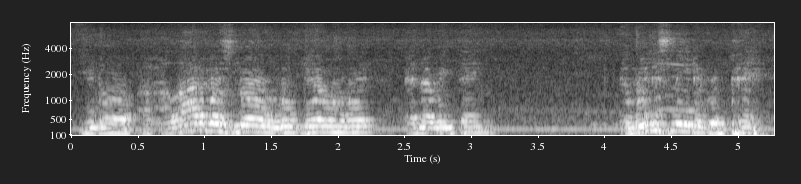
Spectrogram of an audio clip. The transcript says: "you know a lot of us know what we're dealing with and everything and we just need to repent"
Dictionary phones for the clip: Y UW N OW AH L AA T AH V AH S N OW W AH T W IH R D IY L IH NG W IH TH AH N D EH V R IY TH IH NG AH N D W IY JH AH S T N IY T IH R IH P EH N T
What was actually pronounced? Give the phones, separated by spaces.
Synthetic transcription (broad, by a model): Y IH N OW AH L AA T AH V AH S N OW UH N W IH L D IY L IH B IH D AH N EH V R IY TH IH NG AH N W IY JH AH S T N IY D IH R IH P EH N T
